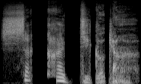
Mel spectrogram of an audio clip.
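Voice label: positive vocalization, French; Sniper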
